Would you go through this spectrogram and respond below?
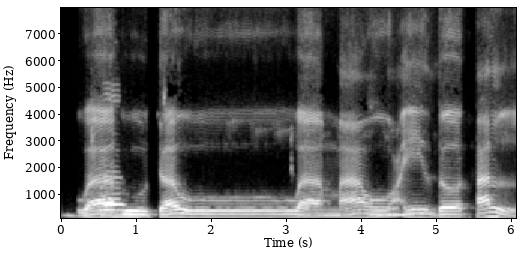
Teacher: fathah tanwin bertemu dengan huruf lam bacaan idgham bila gunnah masuk dengan tidak mendengung. Nah, lamnya dibaca double ya. · fathah tanwin bertemu dengan huruf wawu idgham bi gunnah masuk dengan mendengung yaitu mendengung wawu. Ditahan biar tampak dengungannya.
